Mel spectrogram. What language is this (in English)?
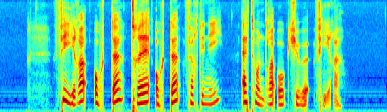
Norwegian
